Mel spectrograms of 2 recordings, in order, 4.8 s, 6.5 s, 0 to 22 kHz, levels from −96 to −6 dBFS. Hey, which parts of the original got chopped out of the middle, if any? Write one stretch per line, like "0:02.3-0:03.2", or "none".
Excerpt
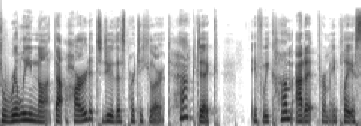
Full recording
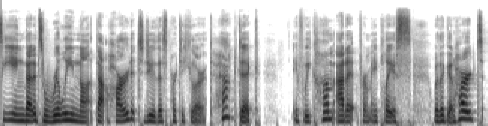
none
